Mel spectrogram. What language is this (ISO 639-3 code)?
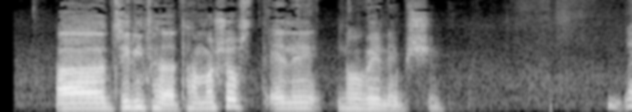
kat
